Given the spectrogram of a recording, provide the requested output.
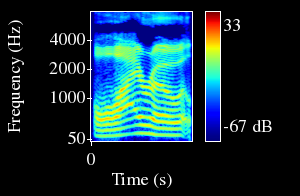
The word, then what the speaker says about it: Lyro: Lyro, like Cairo, wearing orange again.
